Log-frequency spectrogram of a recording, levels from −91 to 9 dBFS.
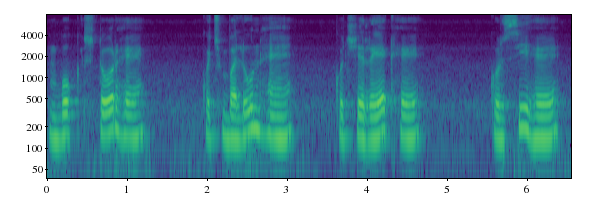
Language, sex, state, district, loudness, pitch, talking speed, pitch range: Hindi, male, Chhattisgarh, Balrampur, -24 LUFS, 145 Hz, 100 wpm, 140-155 Hz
